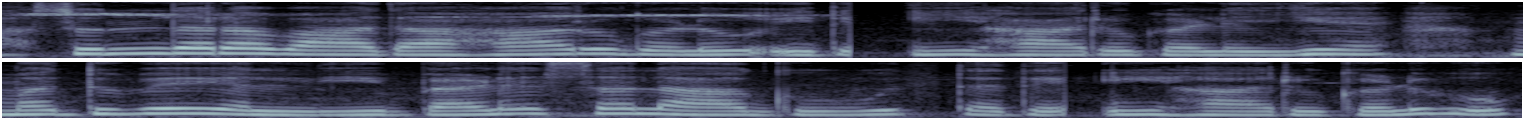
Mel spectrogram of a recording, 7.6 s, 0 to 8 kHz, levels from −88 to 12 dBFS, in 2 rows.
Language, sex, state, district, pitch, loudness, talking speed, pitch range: Kannada, female, Karnataka, Mysore, 205 Hz, -23 LUFS, 70 wpm, 195-235 Hz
